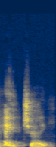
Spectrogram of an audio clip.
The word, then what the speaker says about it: ha: So the first a is actually HA, he has met. But remember, we don't pronounce the H.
